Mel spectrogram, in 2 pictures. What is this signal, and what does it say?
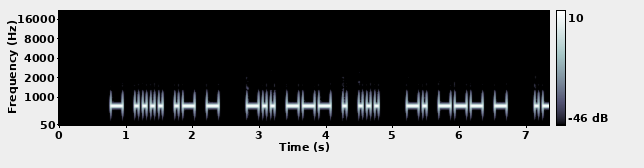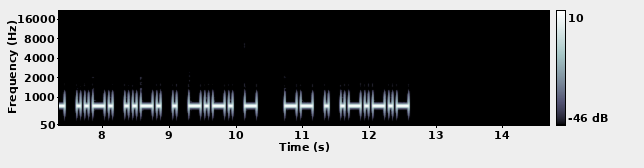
Morse code, heard as a keyed tone, about 20 wpm, 700 Hz. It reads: THAT DOES NOT AFFECT ME.
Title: Sentences from Top 1000 Words - Review Part 6 - 20wpm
